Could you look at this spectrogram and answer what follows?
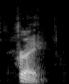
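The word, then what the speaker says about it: Trea: Is it Trey or it is Trey, right? – Trey. – T-R-A-I. I didn't know if I was saying it right.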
